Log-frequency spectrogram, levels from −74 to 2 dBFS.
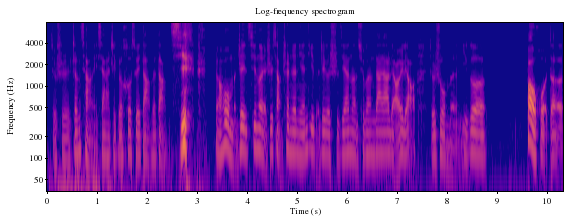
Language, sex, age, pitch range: Chinese, male, 20-39, 105-130 Hz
